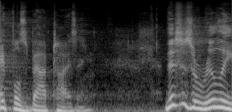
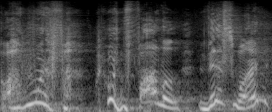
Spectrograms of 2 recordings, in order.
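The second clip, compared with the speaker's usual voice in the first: eager, laughing, higher voice of stoked disciples; 5 semitones higher than usual. Retold or imitated. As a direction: imitate the fired-up followers, half laughing. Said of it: "there's a stoke behind it".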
